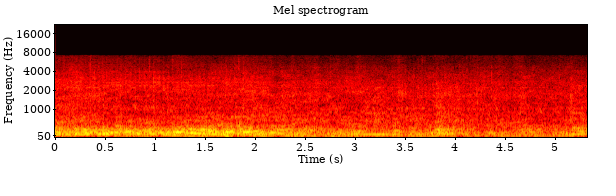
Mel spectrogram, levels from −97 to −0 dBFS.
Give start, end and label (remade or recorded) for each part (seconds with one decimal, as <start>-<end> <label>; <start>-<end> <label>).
0.0-3.5 remade; 3.5-4.2 recorded; 4.2-5.3 remade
